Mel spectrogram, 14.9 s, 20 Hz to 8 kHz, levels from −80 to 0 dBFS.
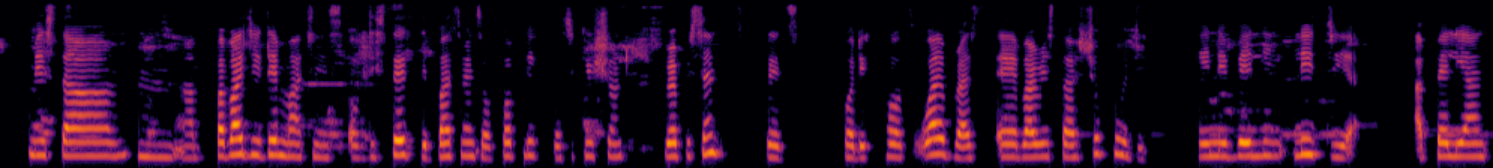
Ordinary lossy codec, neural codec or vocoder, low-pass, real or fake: none; none; 7.2 kHz; real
